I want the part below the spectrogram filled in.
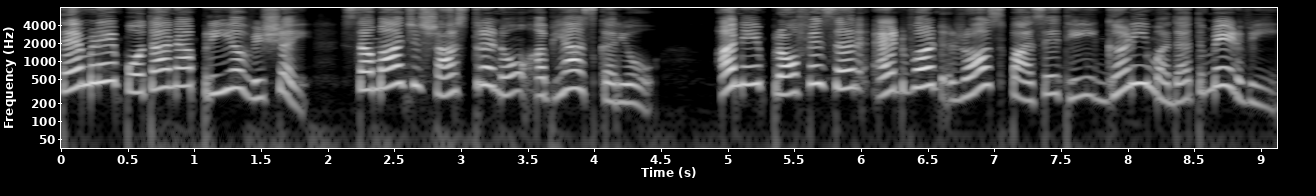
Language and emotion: Gujarati, neutral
